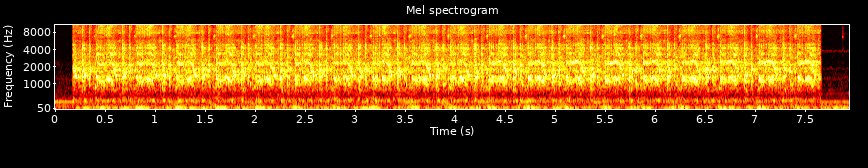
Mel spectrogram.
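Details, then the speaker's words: 2001 Honda VFR800Fi (5th gen) bought cheap, restoration compression test while cranking: even, brisk starter churn at steady rate; compression reading unusually high, judged very good. "let's do a psi test now yeah that's pretty good wow i've never seen it that high"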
